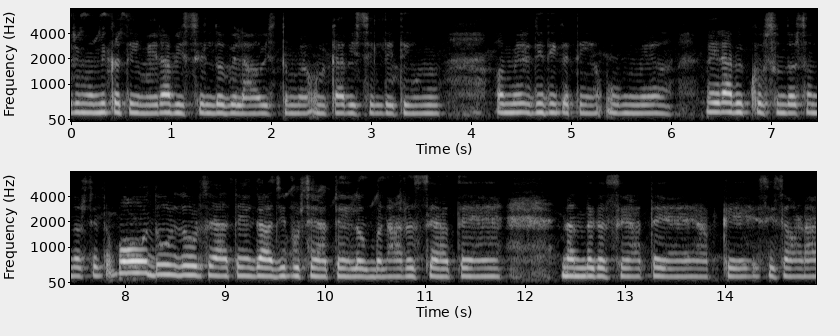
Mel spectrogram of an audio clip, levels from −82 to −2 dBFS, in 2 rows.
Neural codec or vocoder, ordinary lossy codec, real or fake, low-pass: codec, 16 kHz, 8 kbps, FreqCodec, smaller model; MP3, 48 kbps; fake; 7.2 kHz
